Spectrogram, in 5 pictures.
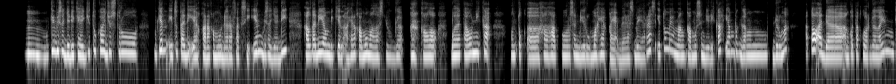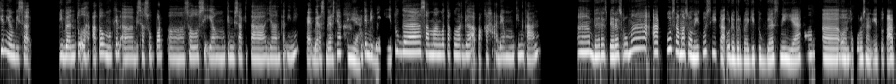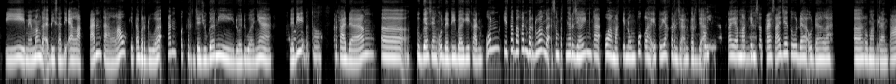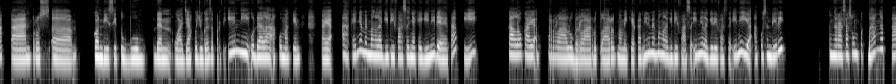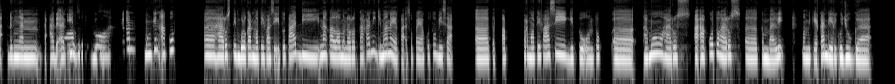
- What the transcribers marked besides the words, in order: in English: "support"; tapping; other background noise
- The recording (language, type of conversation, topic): Indonesian, advice, Bagaimana cara mengatasi rasa lelah dan hilang motivasi untuk merawat diri?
